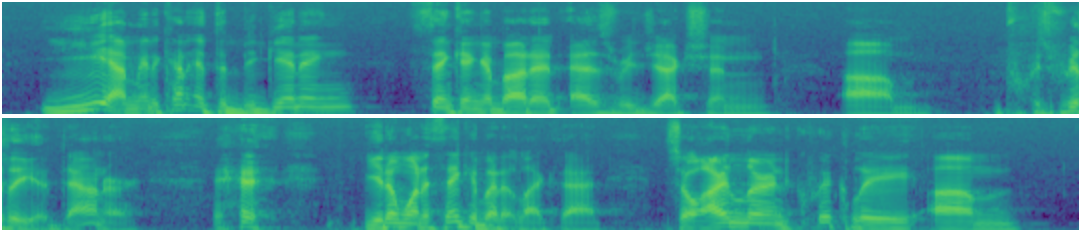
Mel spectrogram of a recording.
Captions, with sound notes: yeah, I mean kind of at the beginning thinking about it as rejection was really a downer. (chuckles) You don't want to think about it like that. So I learned quickly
